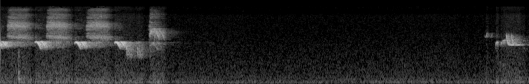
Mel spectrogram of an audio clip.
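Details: Nightingale singing at night near Dresden, Germany: four loud, evenly spaced chopped notes and a quick downslurred ending, followed by a long quiet pause, then a new phrase begins with a short whistled note.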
